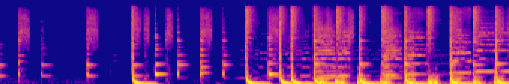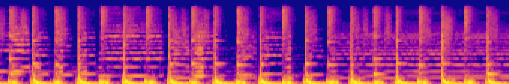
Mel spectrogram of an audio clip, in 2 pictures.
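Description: An electronic techno track blended with traditional Mediterranean sounds opens with a sparse, stuttering intro. It then settles into a loud, steady, heavy kick-driven beat layered with bright tonal parts that repeat rhythmically to the end.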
